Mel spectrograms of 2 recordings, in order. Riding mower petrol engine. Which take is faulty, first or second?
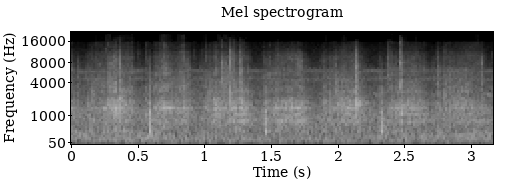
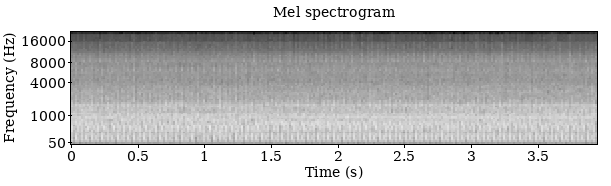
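first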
